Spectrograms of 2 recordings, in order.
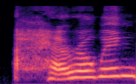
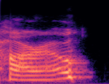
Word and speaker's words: harrowing: hero heroing you just you just pronounced Harrow the nth incorrectly it is harrowing okay it's not Haro I can't say that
